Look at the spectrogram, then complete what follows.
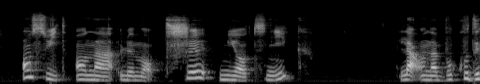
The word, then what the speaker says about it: przymiotnik: Ensuite, on a le mot przymiotnik. Là, on a beaucoup de combinaisons. On a RZ qui prononce je, comme Z avec petit accent.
